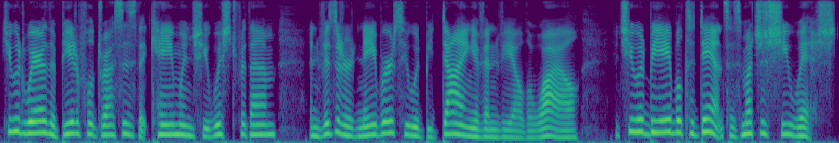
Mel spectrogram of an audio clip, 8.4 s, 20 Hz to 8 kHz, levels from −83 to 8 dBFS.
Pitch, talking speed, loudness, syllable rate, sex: 195 Hz, 270 wpm, -18 LUFS, 6.3 syllables/s, female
